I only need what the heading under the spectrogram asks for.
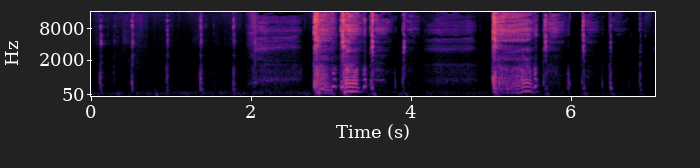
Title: hard barky coughing fit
